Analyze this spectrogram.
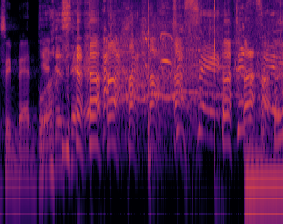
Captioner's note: laughter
